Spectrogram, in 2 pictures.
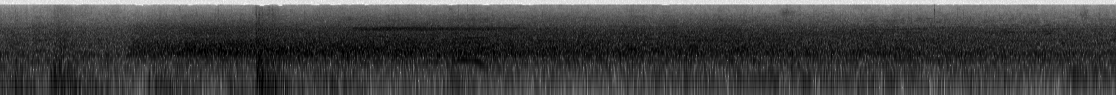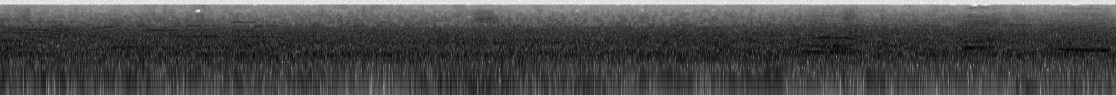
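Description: A stadium crowd roars and cheers loudly, then settles into a steady murmur.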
